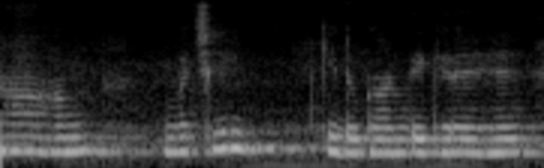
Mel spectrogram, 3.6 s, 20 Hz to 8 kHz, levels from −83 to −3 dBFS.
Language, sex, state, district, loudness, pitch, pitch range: Hindi, female, Uttar Pradesh, Jalaun, -36 LUFS, 220 Hz, 210-230 Hz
